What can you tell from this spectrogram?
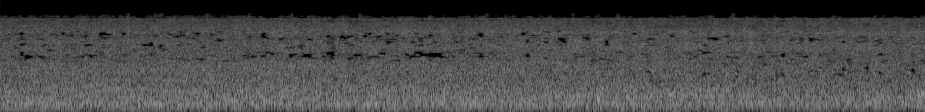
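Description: Muddy floodwater rushing down a street as a fast torrent, pouring over a low barrier; a steady, loud, unbroken roar of water.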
